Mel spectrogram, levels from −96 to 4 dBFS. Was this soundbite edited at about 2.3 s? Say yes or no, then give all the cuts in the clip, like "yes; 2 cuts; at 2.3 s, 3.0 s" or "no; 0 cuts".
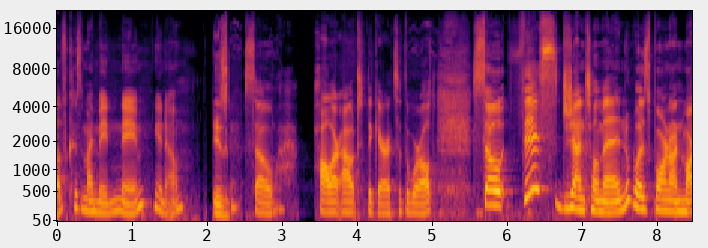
yes; 1 cut; at 2.3 s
